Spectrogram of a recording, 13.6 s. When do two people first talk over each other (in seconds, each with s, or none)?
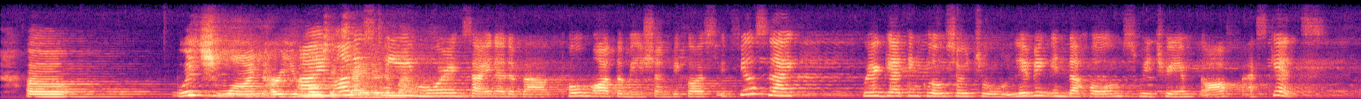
3.0 s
